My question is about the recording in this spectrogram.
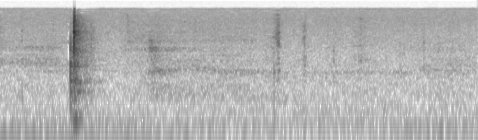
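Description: Trading cards being handled: one sharp click about a third of a second in, and a fainter tick later.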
